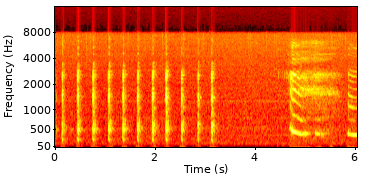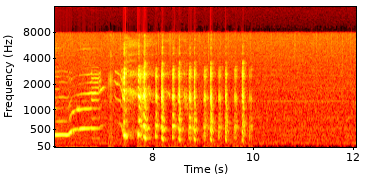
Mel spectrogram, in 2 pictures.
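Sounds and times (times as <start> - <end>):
man sobbing: 0.0 - 3.3, 4.6 - 10.0
man wailing in grief: 4.6 - 10.0.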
